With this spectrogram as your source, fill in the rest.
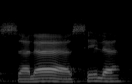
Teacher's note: ألف is silent. We will not stretch it.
